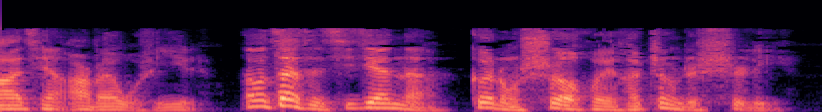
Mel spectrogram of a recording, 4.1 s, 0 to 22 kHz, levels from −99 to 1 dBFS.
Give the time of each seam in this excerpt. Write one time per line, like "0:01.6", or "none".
0:01.1
0:02.3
